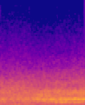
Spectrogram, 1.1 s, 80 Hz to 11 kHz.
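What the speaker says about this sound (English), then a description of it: "Crowd appreciates good football all round there." A stadium crowd in the football video game eFootball mobile 2022 roars in a steady, broad wash of cheering that swells slightly toward the end.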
